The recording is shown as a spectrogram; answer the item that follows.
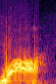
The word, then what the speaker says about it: Waugh: it's war, W-A-U-G-H, rather than the English spelling.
